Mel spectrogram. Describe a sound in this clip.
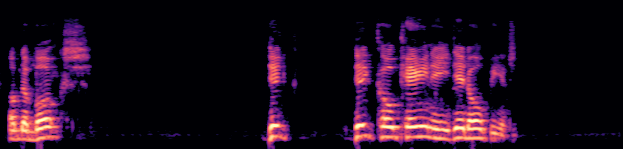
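A man speaks calmly through an online call, in short bursts.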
